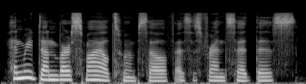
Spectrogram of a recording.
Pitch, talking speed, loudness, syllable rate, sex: 200 Hz, 195 wpm, -17 LUFS, 5.1 syllables/s, female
